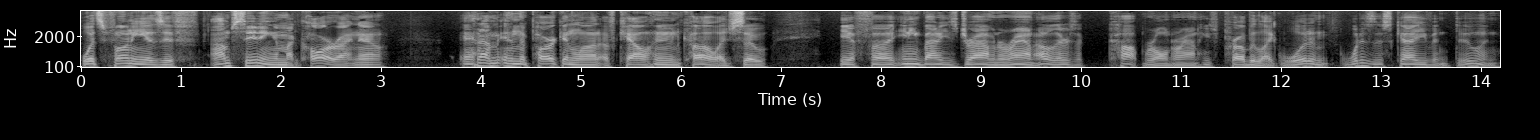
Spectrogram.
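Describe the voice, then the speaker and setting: On a very clean recording with a silent background, a man with an American accent talks at a moderate pace in a fairly low pitch, with ordinary pitch variation. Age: 40s. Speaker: musician and podcaster. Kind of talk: casual monologue. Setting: in a car.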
